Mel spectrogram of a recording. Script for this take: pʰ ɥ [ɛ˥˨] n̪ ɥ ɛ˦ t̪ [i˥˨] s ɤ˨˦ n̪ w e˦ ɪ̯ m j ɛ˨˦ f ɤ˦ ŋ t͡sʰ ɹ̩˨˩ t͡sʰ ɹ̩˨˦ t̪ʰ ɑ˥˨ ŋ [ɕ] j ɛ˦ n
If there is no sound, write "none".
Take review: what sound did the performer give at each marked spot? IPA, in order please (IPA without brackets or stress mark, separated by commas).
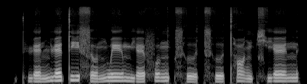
ɛ˨˩, i˦, t͡ɕʰ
